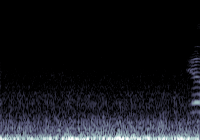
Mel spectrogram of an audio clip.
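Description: Steady low road rumble of a car being driven, heard from inside the cabin.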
